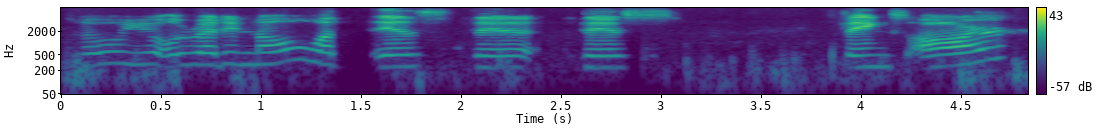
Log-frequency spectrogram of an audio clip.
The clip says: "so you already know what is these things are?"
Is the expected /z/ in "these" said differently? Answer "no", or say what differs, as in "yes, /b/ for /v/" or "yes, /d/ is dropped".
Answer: yes, /s/ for /z/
